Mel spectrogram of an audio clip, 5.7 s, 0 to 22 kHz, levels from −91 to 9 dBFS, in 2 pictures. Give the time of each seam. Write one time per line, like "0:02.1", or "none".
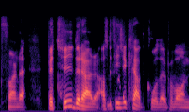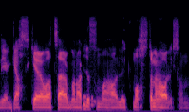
0:01.6
0:04.1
